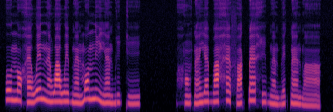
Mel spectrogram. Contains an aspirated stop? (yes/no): no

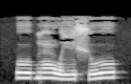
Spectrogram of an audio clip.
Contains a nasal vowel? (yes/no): yes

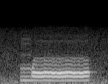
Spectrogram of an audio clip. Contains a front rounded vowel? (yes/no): no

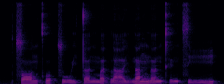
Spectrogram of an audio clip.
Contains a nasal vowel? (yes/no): no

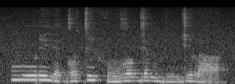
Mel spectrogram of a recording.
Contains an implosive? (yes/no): no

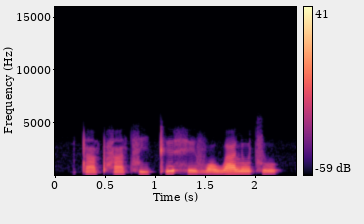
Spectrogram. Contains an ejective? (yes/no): yes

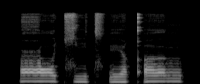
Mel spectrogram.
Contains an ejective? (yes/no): yes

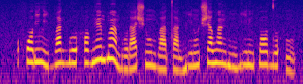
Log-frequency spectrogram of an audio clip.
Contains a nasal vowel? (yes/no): yes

